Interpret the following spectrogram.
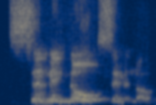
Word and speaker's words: Seminole: You know how to spell it? The Simeon? Not Simeon. Simone. Seminole.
